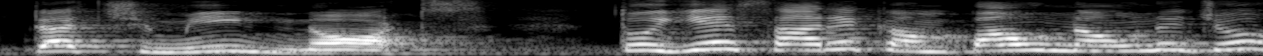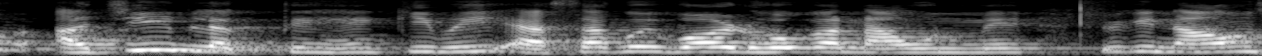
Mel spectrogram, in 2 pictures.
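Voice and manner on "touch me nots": "touch me nots" drawn out slowly with the s at the end; plural said slowly. Shown as a demonstration. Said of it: "not मैस लगाएंगे और बन जाएगा". ("touch me nots" धीरे-धीरे, आख़िर में s साफ़)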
